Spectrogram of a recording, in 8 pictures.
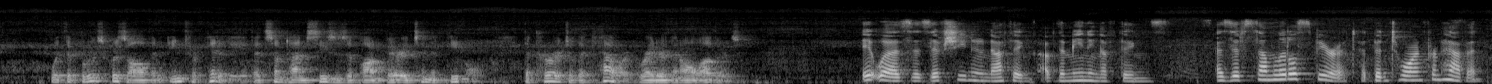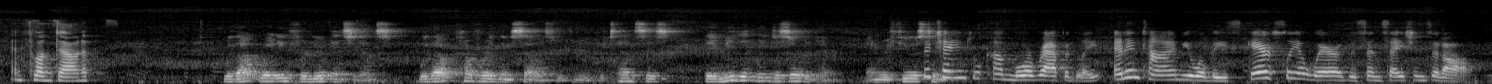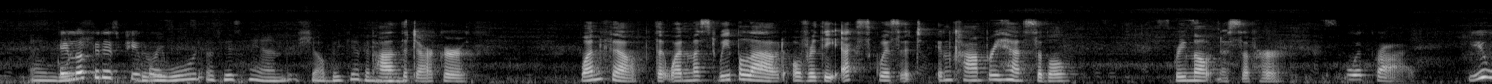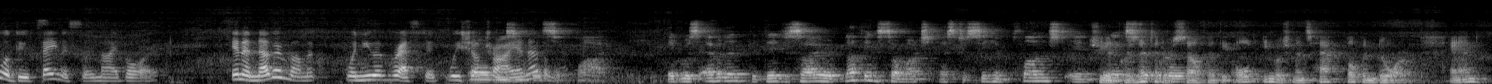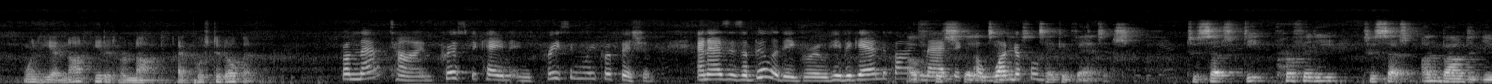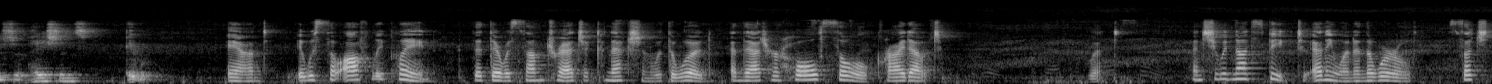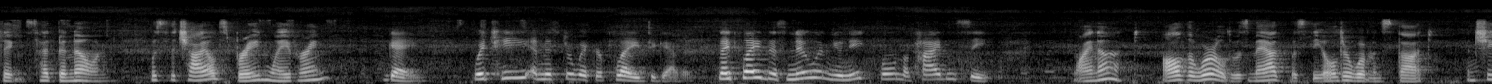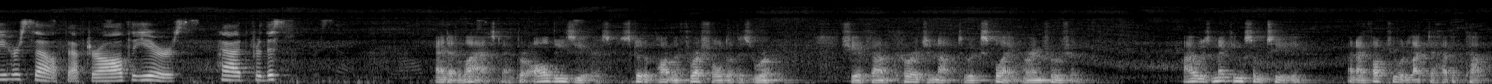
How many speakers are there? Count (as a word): five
